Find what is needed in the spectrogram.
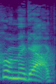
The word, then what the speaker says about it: acromegalic: You end up with acromegalic gigantism, acromelia, acromallergy. – Roche syndrome. – I'm saying this wrong. Acromegaly. – I don't know. – All right. – Acromegalic? – Yeah, acromegalic. Thank you.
